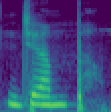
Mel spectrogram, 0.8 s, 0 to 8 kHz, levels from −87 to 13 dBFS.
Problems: none marked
